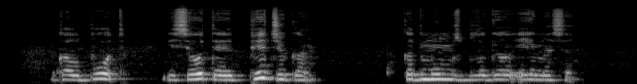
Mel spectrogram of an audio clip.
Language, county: Lithuanian, Vilnius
